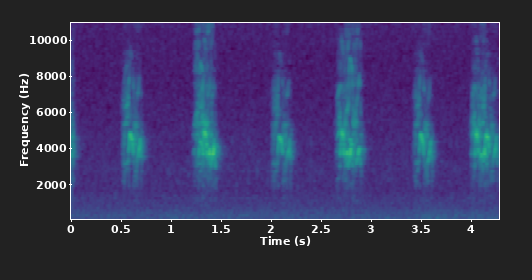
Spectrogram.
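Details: House sparrow calling with a run of six or seven sharp, slightly buzzy chirps, spaced irregularly about half a second to a second apart. Nothing else is heard against the quiet background.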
